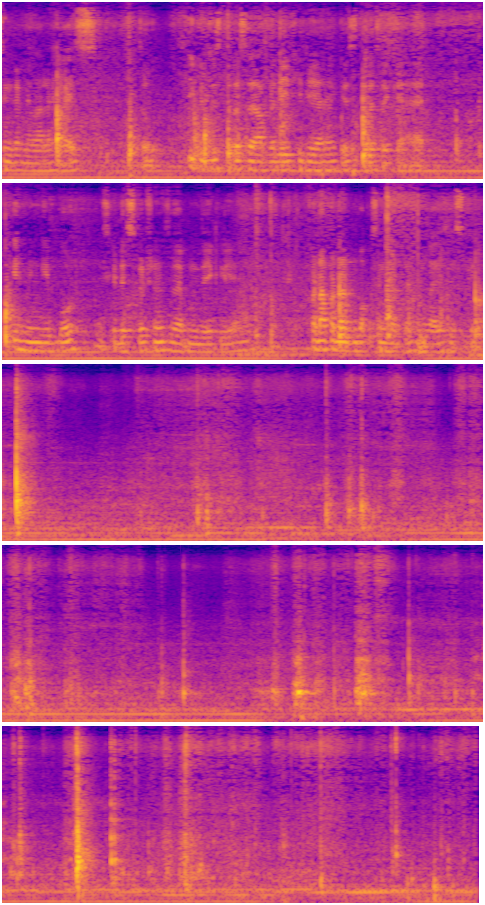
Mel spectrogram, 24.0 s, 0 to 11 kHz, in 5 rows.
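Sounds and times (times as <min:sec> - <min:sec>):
packaging rubbing and scraping: 0:00.0 - 0:05.1, 0:05.9 - 0:10.3, 0:11.1 - 0:16.0, 0:17.0 - 0:24.0.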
